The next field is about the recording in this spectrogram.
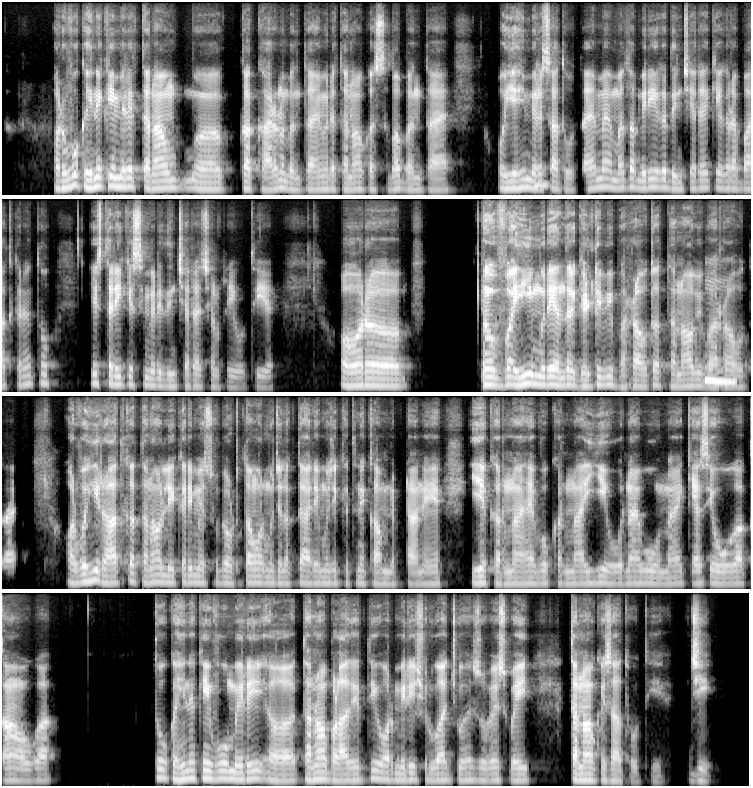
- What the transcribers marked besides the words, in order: tapping; in English: "गिल्टी"
- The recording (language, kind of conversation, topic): Hindi, advice, आप सुबह की तनावमुक्त शुरुआत कैसे कर सकते हैं ताकि आपका दिन ऊर्जावान रहे?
